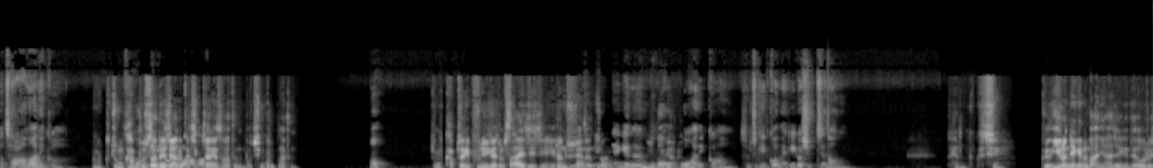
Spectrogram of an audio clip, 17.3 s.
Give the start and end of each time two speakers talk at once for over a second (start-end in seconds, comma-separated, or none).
1.8-3.4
